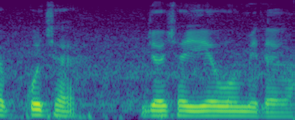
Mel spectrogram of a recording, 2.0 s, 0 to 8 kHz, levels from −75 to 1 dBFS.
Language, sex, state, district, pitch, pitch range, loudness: Hindi, male, Maharashtra, Gondia, 115 Hz, 110-120 Hz, -16 LUFS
